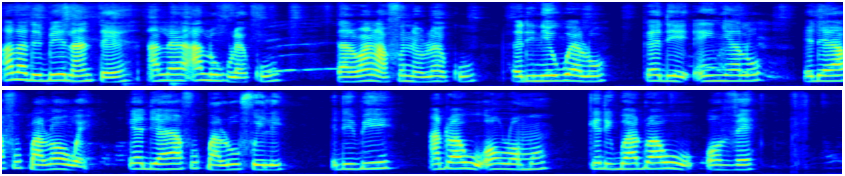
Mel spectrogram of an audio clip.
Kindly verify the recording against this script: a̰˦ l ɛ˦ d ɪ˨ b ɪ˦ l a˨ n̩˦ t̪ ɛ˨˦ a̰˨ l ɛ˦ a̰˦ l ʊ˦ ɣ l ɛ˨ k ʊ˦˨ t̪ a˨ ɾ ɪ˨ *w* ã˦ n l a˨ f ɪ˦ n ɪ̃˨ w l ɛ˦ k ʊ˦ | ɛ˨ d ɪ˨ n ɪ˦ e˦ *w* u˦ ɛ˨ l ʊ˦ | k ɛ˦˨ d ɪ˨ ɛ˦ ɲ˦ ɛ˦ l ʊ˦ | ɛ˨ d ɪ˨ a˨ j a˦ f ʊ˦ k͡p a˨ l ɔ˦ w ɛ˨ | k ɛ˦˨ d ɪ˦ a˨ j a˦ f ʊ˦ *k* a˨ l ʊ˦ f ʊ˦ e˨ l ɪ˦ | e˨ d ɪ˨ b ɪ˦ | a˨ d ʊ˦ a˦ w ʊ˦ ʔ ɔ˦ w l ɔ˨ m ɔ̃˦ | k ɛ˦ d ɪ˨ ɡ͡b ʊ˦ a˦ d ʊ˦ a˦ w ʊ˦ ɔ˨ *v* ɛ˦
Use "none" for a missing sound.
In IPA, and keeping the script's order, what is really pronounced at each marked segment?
w, w, k͡p, v

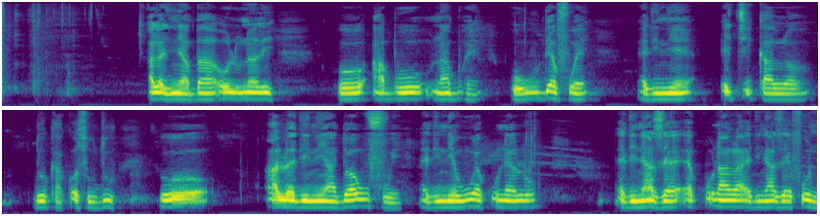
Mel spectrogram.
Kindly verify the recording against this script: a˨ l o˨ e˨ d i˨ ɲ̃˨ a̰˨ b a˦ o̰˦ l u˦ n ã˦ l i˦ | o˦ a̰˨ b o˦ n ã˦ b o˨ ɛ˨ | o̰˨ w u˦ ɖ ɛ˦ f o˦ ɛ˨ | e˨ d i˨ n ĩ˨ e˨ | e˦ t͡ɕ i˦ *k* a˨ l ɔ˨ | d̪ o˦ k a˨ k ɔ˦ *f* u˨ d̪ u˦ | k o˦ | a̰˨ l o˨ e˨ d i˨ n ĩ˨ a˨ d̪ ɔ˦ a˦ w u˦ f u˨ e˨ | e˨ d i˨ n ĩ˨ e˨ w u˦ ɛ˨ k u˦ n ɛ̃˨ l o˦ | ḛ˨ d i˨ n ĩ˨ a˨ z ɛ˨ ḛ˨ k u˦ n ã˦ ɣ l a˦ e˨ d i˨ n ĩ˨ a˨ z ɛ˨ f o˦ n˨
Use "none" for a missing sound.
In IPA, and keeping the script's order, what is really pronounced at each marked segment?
k, s

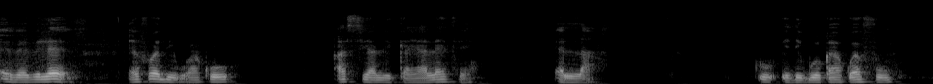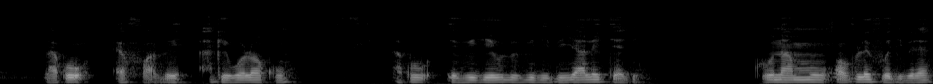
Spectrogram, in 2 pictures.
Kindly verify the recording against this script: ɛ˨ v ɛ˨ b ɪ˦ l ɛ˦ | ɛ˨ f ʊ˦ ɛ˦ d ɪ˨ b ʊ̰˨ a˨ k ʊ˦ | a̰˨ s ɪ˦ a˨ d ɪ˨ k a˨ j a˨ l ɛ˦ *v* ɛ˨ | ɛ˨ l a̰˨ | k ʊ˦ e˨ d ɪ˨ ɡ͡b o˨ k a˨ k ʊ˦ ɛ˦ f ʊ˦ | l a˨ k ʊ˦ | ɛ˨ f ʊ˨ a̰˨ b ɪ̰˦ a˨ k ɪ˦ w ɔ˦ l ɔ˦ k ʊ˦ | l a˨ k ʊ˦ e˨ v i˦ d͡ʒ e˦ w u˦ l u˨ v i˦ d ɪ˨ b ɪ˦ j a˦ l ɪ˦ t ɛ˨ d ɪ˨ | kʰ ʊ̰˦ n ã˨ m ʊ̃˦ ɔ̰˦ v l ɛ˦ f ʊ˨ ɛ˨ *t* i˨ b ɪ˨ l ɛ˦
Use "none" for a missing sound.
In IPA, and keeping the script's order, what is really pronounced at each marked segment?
f, d

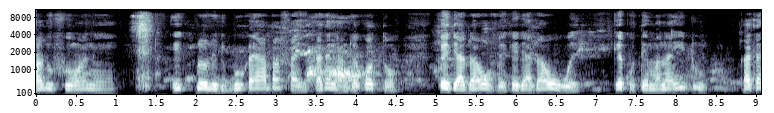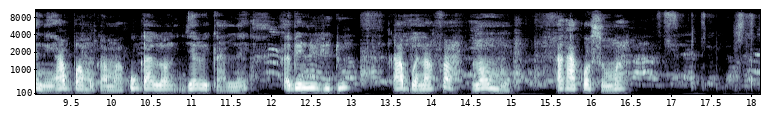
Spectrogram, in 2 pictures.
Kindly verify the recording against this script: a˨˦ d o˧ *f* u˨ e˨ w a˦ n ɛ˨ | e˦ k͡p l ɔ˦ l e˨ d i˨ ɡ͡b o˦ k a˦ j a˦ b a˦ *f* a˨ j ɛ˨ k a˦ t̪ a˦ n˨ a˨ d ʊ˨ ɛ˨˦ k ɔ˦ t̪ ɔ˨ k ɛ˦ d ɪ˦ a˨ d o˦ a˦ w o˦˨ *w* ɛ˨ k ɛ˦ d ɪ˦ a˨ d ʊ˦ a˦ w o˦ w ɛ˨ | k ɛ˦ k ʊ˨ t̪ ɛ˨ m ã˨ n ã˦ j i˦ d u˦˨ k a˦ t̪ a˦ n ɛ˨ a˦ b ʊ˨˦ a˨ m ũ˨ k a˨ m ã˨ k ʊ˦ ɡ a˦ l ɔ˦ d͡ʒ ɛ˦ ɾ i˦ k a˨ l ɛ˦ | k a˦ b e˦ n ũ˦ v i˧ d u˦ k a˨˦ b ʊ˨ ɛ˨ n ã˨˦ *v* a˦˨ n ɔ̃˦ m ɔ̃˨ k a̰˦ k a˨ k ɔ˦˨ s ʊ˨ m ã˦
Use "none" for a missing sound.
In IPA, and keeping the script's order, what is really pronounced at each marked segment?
f, f, v, f

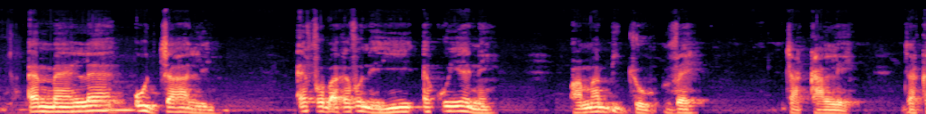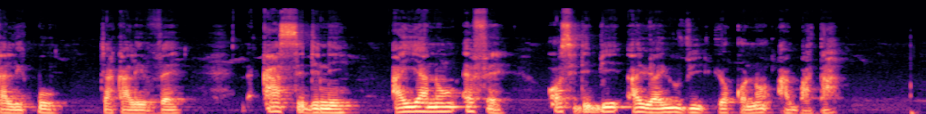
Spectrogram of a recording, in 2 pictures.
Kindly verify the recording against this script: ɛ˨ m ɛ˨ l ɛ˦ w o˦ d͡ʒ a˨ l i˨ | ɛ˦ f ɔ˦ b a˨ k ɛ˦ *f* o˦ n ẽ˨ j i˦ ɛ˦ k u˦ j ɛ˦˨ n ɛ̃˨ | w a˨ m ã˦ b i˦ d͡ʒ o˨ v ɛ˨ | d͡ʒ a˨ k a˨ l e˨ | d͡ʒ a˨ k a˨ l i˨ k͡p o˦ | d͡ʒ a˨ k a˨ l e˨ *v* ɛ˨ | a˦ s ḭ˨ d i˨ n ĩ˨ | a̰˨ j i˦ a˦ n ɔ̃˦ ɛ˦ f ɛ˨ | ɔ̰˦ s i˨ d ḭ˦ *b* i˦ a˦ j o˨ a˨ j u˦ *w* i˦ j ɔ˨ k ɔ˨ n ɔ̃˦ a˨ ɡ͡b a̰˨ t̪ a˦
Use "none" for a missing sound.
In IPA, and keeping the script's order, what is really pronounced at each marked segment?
f, v, b, v

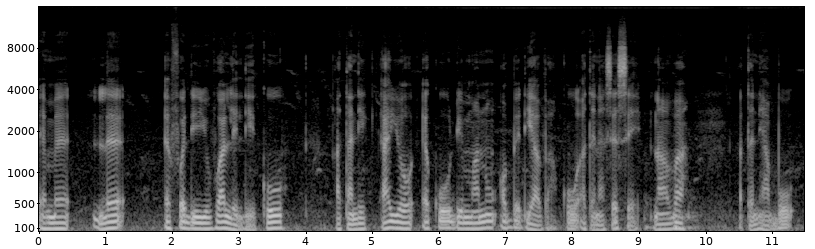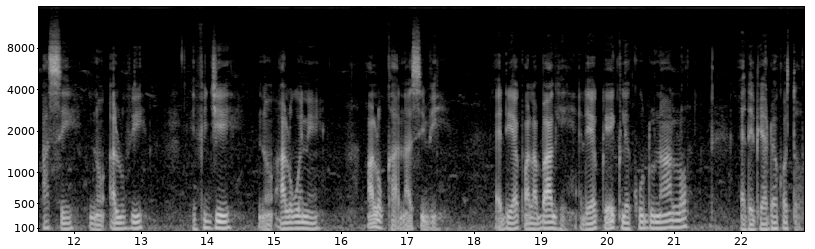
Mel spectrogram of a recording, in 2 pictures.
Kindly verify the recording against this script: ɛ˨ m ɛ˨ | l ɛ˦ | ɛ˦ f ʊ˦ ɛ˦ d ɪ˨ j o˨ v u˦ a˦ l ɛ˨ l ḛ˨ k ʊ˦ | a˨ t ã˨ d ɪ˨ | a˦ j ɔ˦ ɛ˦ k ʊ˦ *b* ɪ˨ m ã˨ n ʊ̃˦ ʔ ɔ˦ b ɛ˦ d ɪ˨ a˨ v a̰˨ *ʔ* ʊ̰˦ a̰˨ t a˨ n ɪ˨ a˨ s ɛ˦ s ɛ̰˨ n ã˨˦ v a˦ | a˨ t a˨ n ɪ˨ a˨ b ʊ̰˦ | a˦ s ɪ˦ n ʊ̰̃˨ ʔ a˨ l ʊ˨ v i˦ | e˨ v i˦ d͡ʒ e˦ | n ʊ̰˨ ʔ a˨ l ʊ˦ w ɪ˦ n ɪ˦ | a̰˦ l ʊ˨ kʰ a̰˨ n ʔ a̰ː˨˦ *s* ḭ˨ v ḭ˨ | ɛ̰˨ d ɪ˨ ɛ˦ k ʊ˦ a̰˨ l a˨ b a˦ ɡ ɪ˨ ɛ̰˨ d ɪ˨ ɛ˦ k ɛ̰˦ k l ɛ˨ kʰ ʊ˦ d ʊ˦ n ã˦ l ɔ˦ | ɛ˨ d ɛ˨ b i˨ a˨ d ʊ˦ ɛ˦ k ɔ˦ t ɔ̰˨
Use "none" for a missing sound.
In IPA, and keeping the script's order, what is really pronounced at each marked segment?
d, k, s

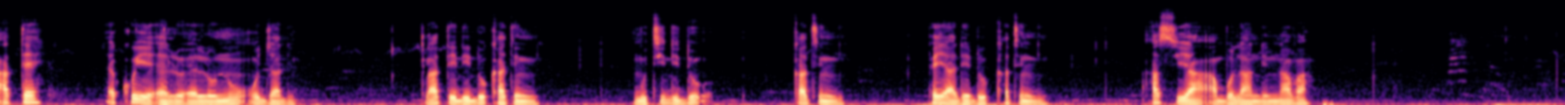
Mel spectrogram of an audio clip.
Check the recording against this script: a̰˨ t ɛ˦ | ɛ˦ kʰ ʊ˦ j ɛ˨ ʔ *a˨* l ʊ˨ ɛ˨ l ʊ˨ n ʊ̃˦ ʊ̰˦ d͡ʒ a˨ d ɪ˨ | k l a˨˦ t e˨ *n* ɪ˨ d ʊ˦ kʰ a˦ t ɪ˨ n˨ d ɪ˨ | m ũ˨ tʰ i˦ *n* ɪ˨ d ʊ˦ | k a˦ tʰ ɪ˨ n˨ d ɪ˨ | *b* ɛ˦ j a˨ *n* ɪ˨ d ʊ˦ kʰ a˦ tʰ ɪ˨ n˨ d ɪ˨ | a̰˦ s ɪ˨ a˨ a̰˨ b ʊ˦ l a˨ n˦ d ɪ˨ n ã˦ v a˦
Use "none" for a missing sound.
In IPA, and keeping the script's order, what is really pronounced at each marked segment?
ɛ˨, d, d, p, d

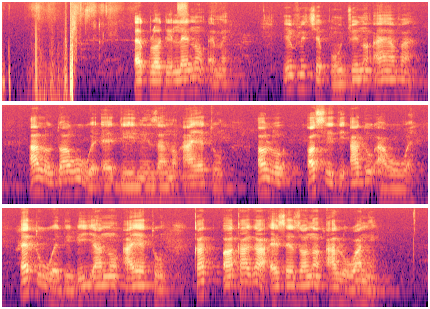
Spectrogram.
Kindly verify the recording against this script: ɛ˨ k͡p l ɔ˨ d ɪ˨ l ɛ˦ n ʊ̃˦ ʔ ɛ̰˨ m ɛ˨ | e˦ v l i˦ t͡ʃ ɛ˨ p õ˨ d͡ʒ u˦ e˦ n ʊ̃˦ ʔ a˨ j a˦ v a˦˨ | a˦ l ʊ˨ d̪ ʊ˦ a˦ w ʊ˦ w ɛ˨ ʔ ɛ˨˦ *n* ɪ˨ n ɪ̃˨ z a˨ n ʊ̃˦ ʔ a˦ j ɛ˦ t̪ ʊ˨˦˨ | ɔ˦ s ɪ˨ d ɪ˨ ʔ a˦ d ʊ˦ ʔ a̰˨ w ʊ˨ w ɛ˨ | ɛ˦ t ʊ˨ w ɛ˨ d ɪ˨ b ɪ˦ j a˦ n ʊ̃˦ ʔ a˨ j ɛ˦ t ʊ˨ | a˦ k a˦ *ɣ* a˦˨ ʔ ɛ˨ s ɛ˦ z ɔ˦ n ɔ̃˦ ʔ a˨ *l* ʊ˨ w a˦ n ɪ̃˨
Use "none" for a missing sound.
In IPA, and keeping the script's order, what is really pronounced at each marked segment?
d, ɣ, l

